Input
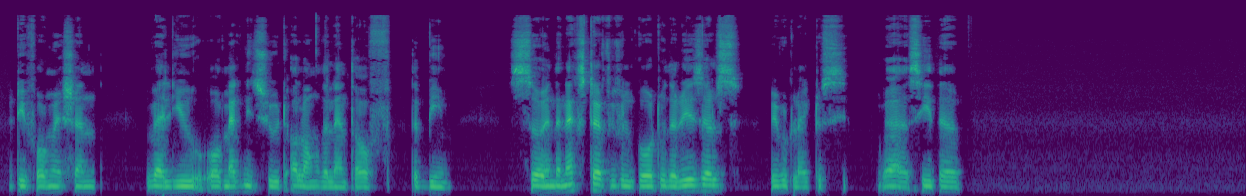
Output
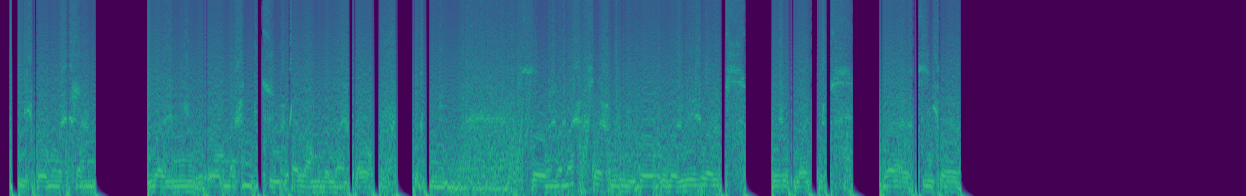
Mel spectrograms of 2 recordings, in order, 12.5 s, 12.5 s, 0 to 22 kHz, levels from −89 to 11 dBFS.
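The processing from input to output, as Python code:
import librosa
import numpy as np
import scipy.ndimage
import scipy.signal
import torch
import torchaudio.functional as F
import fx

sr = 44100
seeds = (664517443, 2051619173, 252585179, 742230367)

y = fx.delta_mod(x, sr, bps=64000, step_db=-25.5, at=(4.45, 6.92))
y = fx.high_shelf(y, sr, hz=5000.0, db=-7.5)
y = y + 0.32 * np.pad(y, (int(7.1 * sr / 1000.0), 0))[:len(y)]
y = fx.dispersion(y, sr, late='highs', ms=94.0, hz=1300.0)
y = fx.schmitt(y, sr, flips_db=-35.0)
y = fx.band_squash(y, sr, depth_pct=100)
y = F.gain(torch.from_numpy(y), 5.5).numpy()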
